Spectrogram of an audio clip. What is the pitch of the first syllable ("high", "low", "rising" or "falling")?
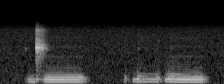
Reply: low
